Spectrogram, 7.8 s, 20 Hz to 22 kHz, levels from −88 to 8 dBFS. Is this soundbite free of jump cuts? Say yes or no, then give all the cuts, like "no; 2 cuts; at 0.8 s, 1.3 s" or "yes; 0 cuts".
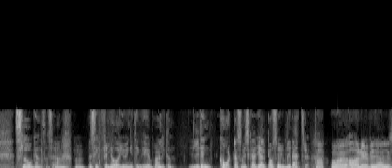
no; 2 cuts; at 1.4 s, 6.5 s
